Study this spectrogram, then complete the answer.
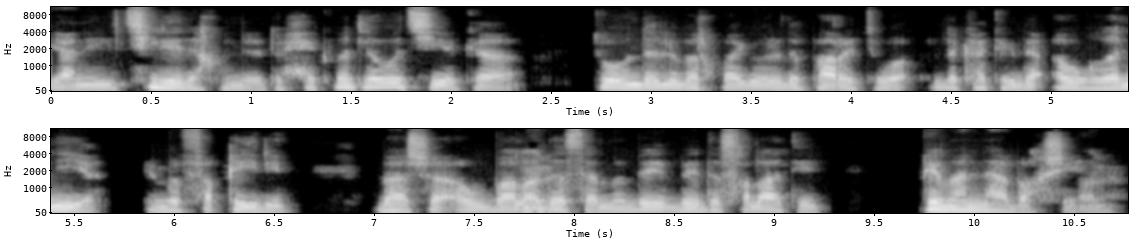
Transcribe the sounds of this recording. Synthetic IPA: jaʕnit͡ʃʰiled̪ɐxwend̪ɾet̪uwħɪkmɐt̪lɐwɐt͡ʃijɐkʰɐ̰ | t̪ʰowɐnd̪alɐbɐɾxwaːjɡɐwɾɐd̪apaːɾˤit̪ʰɐwɐlɐkʰaːt̪ʰek̚d̪aːʔɐwɣɐnijɐ | eːmɐfɐqiɾin | baːʃɐ̰ʔɐwbɑːlˠaːd̪ɐst̪ɐmɐbebed̪ɐsɑlɑːt̪in | peːmaːnːaːbɐxʃḭn

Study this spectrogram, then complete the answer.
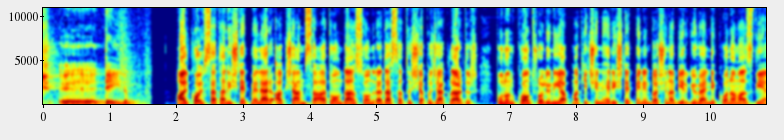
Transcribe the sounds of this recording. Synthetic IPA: d̪ejilʲim | alʲkʰo̞lʲsat̪ʰaniʃlʲɛt̪me̞lʲæɾakʃamsaːt̪o̞nd̪anso̞nɾad̪asat̪ʰɯʃjapɯd͡ʒaklˠaɾd̪ɯɾ̥ | b̥ununkʰo̞nt̪ɾo̞lʲynyjap̚makit͡ʃʰinhæɾiʃlʲɛt̪̚me̞ninbaʃɯnabiɾɟyvænlʲikʰːo̞namazd̪ijɛ̰

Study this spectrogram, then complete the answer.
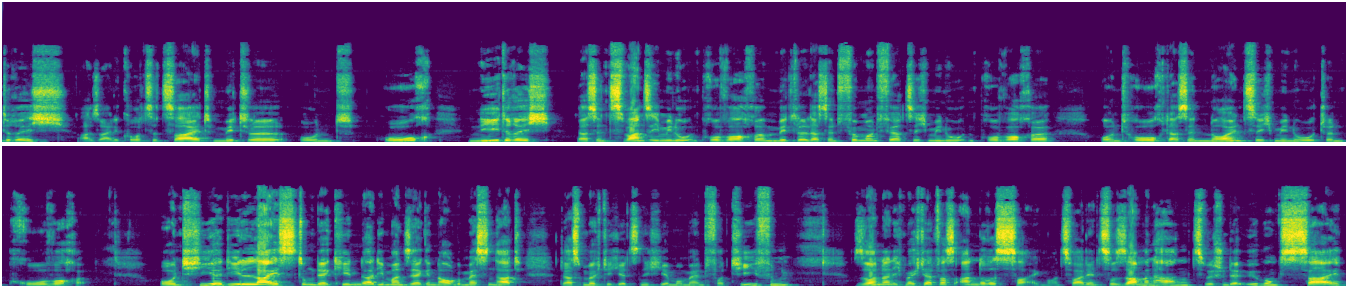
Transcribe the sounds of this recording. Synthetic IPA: dʁɪçʔa̰lzoaɪnəkʰʊɐt͡sət͡saɪtmɪtʰl̩ʔʊnt | hoːx | niːdʁɪç | d̥asz̥ɪntt͡sv̥ant͡sɪçminuːtn̩pʁ̥oːvɔχəmɪtʰl̩dasz̥ɪntfʏmʊntfɪɐt͡sɪçminuːtn̩pʁ̥oːvɔχə | ʔʊnthoːxd̥asz̥ɪntnɔʏnt͡sɪçminuːtʰənpʁ̥oːvɔχə̰ | ʔʊnthiːɐdiːlaɪstʊŋdeːɐkʰɪndɐdiːmanzeːɐɡənaʊɡəmɛsn̩hat | d̥asmœçtəɪçjɛt͡stnɪçthiːɐɪmːomɛntfɛɐtʰiːfn̩ | zɔndɐnɪçmœçtəɛtv̥asʔa̰ndəʁəst͡sa̰ɪɡŋ̩ʊntt͡sv̥aːɐɾeːnt͡suzamənɦaŋt͡sv̥ɪʃn̩deːɐʔyːbʊŋst͡saɪt

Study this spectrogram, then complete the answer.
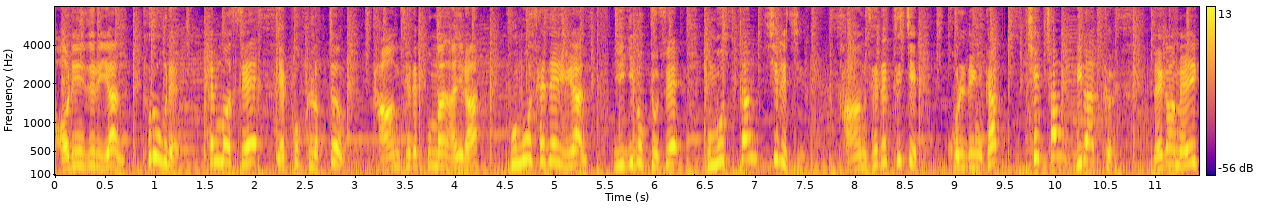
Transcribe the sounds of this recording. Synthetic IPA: ʌɾiɲidɯɾɥiɦanpʰɯɾoɡɯɾe̞m | pʰe̞mːʌs͈ɯe̞jek̚k͈okʰɯɭːʌp̚t͈ɯŋ | taɯmsʰe̞de̞kp͈unmanaɲiɾapumosʰe̞deɥiɦaniɡibok͈̚josʰue̞pumot̚k͈aŋɕʰiɾɯt͡ɕ͈ʰip̚taɯmsʰe̞de̞k̚tʰɯk̚t͡ɕ͈ip̚ | koɭːiŋkʰak̚t͡ɕʰit͡ɕʰʌmːiɾakʰɯne̞ɡamei

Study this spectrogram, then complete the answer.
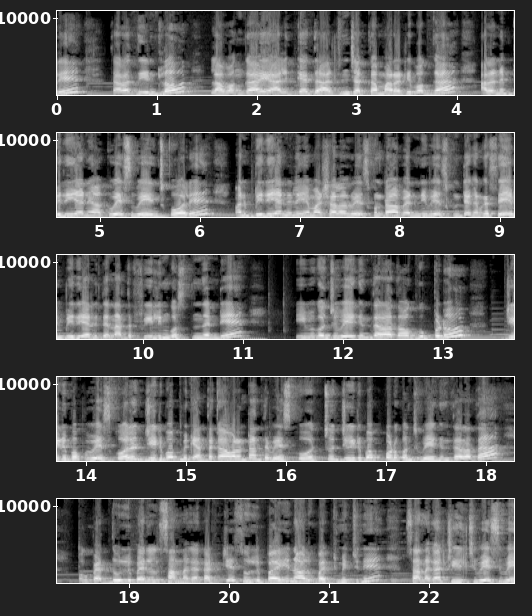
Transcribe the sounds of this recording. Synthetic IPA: li | t̪ɐɾʋaːt̪ɐd̪iːɳʈlo̞ː | lɐʋɐŋɡaːjaːlikːeːd̪aːɾt͡ʃiɲt͡ʃɐkːamɐɾɐʈibɐɡːaː | ɐ̰laːneːbiɾijaːniaːkuʋe̞ːsiʋeːjiɲt͡ʃu̥kɔːʋaːli | mɐnibiɾijaːnileːmɐʂaːlaːluʋe̞ːsu̥kuɳʈaːmɐʋɐnːiːʋe̞ːsu̥kuɳʈeːɡɐnɐkɐseːmbiɾijaːnit̪enːɐnt̪̬ɐpʰiːliŋɡost̪und̪ɐɳɖiː | ʋiko̞ɲt͡ʃomʋeːɡind̪t̪ɐɾʋaːt̪ɐokɐɡupːɐɽu | d͡ʒiːɖipopːuʋe̞ːsu̥kɔːʋaːlid͡ʒiːʈipopmiːkɛnt̪̬ɐkaːʋaːlɐɳʈeɐnt̪ɐʋe̞ːsu̥kɔːʋɐt͡ʃːud͡ʒiːʈipop̚ːkuːɽaːko̞ɲt͡ʃomʋe̞ːɡinɐt̪ɐɾʋaːt̪ɐ | okɐpɛd̪ːɐulːipaːjnilːɐsɐnːɐɡaːkɐʈːt͡ʃe̞ːsiulːipaːjinaːluɡupɐt͡ʃːimet͡ʃːini | sɐnːɐɡaːt͡ʃiːlt͡ʃiʋe̞ːsiʋeː

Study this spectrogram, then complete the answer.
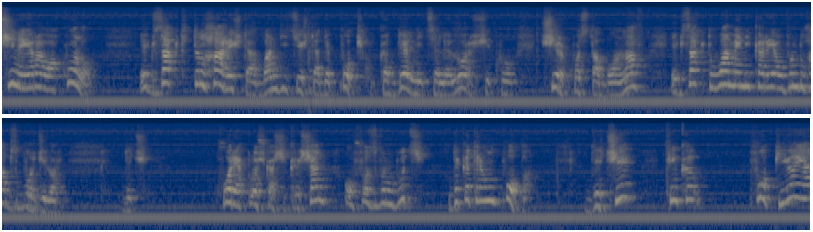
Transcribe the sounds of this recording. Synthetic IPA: t͡ʃineje̞ɾawako̞lo̞̰ | eɡzakt̪ːɨlhaɾʲeʃt̪eaband̪it̪sʲiəʃt̪ʲad̪e̞po̞pʲkukəd̪e̞lnit̪se̞le̞lo̞rʃikʰu | t͡ʃirkost̪abo̞nlav | e̞ɡzakt̪wame̞nikaɾe̞jawvɨnd̪uɦabzburd͡ʒilo̞r | d̪e̞t͡ʃʲ | ho̞ɾjaklo̞ʃkaʃikɾeʃanʲ | awfo̞st̪vɨnd̪ut̪sʲ | d̪e̞kət̪ɾe̞unpopa | d̪e̞t͡ʃe̞ | finkə | pʰopiəja

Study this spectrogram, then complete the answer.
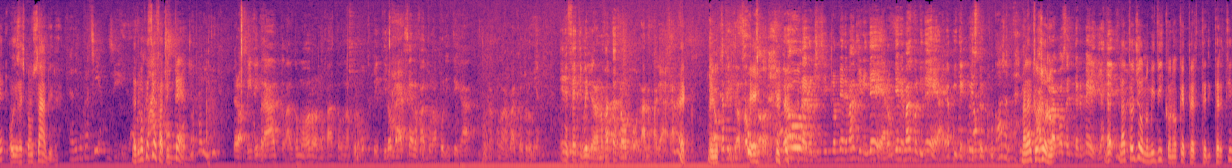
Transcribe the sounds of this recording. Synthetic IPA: oirːesponsaːbile | d̪emokɾatsi | i | lad̪emokɾat̪sːiːaɛfːat̪ːaint̪ɛrnopolit̪i | peɾɔpilːibɾalt̪oalt̪omɔːɾoanːofa̰t̪ːounapɾooperd̪ilokarsianːofat̪ːounapoliːt̪ika | unaunnakwa̰lkea̰wt̪ono̰mḭːa̰ | inefːɛt̪ːikwelːilanːofat̪ːat̪ɾɔpːolaa̰nːopa̰ɡa̰ːt̪a̰ɛkː | kːapiːt̪oopeɾɔoːɾanont͡ʃisinoɱvjɛːnemaŋk̪inid̪ɛːanoɱvjɛːnemaŋk̪olːid̪ɛːa̰kapiːt̪ekwest̪oilpumalːalt̪ɾod͡ʒornonakɔːsaint̪ermɛːd̪jalːalt̪ɾod͡ʒornomid̪iːkonokepːert̪pːert̪i

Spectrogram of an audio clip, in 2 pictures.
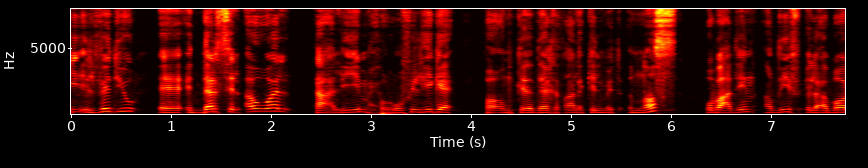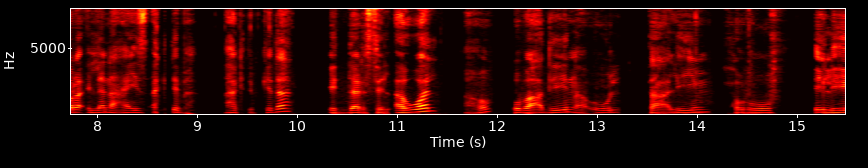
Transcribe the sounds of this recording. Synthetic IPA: ʔelved̪jo | ʔed̪ːɑɾˤselʔæwːæl | t̪aʕliːmħoɾuːfelheɡæːʔ | fæʔæʔomked̪æd̪æːxæt̪ʕalækelmeenːɑsˤː | webaʕd̪eːnʔɑd̪ˤiːfelʕebɑːɾˤɑʔelːiʔænæʕaːjezʔækt̪ebhæ̥ | ɦækt̪eb̚ked̪æ | ʔed̪ːɑɾˤselʔæwːæl | ʔæɦo | webaʕd̪eːnʔæʔuːl | t̪aʕliːmħoɾuːf | ʔelhe

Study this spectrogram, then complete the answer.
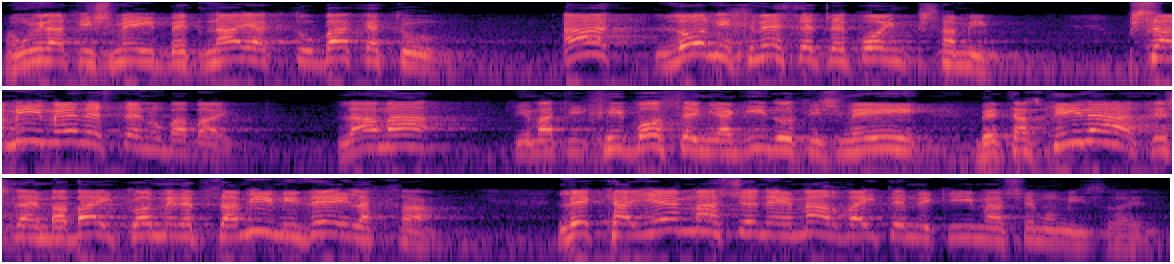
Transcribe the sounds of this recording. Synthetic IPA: omʁimlat̪iʃmeibet̪najakt̪ubakat̪uv | ʔat̪lo̞niχne̞se̞t̪le̞po̞impsamim | psamimenet͡sslenubabaḭt̪ | lama | kiimat̪ikχibo̞se̞mjaɡid̪ut̪iʃmeibe̞t̪aft̪inasjeʃlae̞mbabajit̪̚ko̞lmine̞psamimːizeilakχa̰ | le̞kaje̞mːaʃe̞ne̞ːmaʁveait̪emnekiimːeaʃe̞mumeisʁa̰ʔḛl

